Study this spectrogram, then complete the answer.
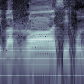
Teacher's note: را کی پر کھڑی زبر ہے، تھوڑا سا کھینچ کے اور را کو موٹا بھی پڑھیے گا۔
